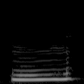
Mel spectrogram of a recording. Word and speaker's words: knife: That K is there, and he's not going to say anything, so mark him out. Do your syllable scoop, and let's do our sounds. Knife, knife.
